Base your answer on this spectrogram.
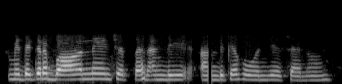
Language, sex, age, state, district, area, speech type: Telugu, female, 18-30, Andhra Pradesh, Srikakulam, urban, conversation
